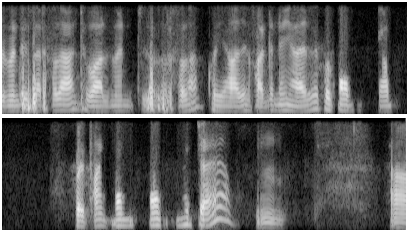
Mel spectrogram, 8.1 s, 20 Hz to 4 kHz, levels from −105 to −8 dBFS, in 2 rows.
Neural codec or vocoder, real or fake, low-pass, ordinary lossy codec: none; real; 3.6 kHz; none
